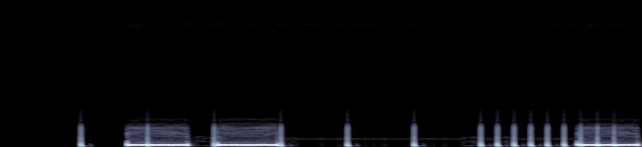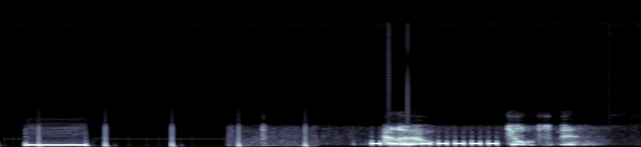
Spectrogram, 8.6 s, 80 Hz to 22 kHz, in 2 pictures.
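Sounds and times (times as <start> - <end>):
telephone dialing tones as an office number is dialed: 0.9 - 1.9, 3.8 - 4.9, 6.8 - 7.6
speech: 7.7 - 8.4.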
